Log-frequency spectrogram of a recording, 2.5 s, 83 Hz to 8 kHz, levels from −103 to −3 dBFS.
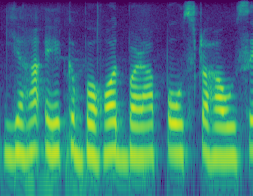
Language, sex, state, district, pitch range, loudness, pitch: Hindi, female, Chandigarh, Chandigarh, 215-230 Hz, -17 LUFS, 225 Hz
